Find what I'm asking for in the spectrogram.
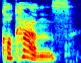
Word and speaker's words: Cockaigne: So just to let you guys know, it's spelled C-O-C-K-A-I-G-N-E. – Yeah. I YouTubed it before this and she did say it was like cocaine.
